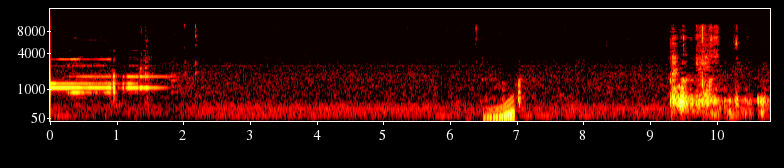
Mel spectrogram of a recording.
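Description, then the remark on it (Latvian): A parliament voting bell, rung to call a vote on proposal 40 submitted by the Cabinet of Ministers, sounds as a short, steady electronic tone at the start, followed by quiet hum, a brief low rising sweep, and a noisy burst of rustling near the end. “Lūdzu zvanu, balsosim par 40. ministru kabinetu iesniegto priekšlikumu.”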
